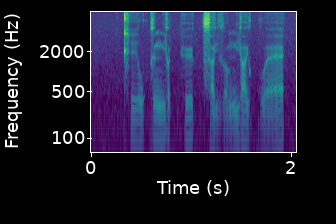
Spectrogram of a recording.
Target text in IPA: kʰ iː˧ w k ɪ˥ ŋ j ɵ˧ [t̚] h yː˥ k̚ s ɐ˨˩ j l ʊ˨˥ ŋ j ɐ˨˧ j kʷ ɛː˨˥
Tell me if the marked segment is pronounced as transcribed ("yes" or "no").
yes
